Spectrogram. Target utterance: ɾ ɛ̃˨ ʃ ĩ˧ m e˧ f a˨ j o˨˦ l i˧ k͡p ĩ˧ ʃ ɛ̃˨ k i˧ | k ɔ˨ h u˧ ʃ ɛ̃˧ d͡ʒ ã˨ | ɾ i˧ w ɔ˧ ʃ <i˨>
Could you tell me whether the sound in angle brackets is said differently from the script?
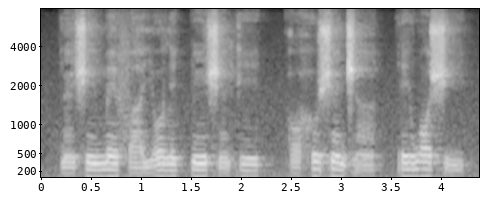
no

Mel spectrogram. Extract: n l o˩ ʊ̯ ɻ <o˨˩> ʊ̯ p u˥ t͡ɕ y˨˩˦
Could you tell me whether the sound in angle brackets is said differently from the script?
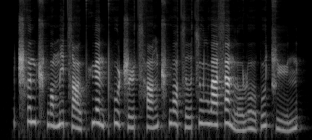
no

